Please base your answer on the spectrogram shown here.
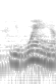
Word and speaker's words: cigüeña: Hay palabras que lo llevan para identificar que hay que pronunciarlas de una manera diferente. Por ejemplo, cigüeña, para que esa U se pronuncie.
